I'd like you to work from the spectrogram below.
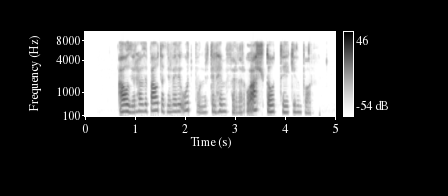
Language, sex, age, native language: Icelandic, female, 30-39, Icelandic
